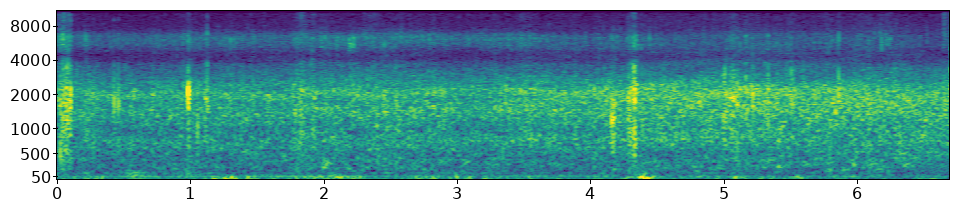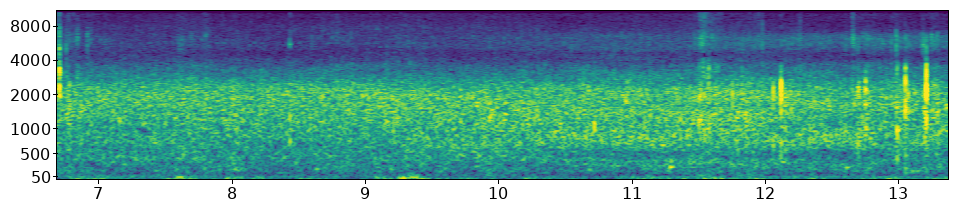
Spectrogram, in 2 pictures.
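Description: A shallow river running over stones, a steady rush of water. A few sharp clicks of pebbles knocking underfoot come through, more of them near the end.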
